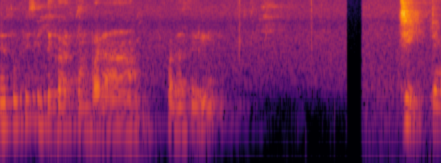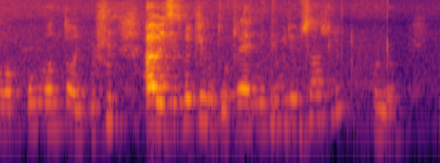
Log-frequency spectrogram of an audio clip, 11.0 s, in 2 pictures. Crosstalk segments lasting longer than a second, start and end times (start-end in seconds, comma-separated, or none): none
